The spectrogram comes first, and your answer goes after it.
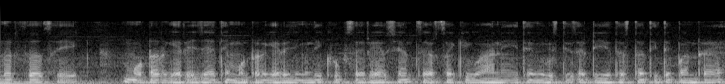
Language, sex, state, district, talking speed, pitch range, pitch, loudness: Marathi, male, Maharashtra, Pune, 180 wpm, 95-100 Hz, 95 Hz, -19 LUFS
